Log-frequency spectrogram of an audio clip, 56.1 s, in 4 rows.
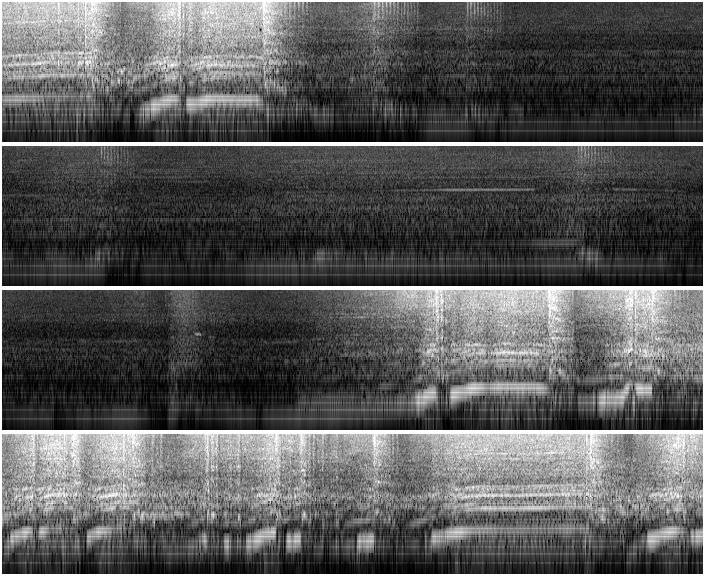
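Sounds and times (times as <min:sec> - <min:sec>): tyre squeal: 0:00.0 - 0:06.2, 0:36.1 - 0:56.0
car engine revving: 0:00.0 - 0:18.3, 0:30.8 - 0:32.4, 0:33.4 - 0:56.0.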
